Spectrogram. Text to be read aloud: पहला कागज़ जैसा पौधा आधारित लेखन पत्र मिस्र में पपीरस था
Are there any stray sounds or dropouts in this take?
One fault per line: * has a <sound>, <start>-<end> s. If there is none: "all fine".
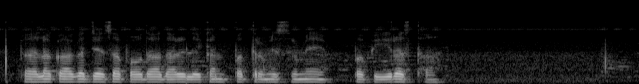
all fine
